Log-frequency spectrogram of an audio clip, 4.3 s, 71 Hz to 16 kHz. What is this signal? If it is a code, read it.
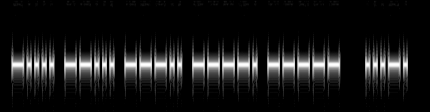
Morse code, heard as a keyed tone, about 32 wpm, 700 Hz. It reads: 67890 <SN>
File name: 110 cpm 700 Hz Crispy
